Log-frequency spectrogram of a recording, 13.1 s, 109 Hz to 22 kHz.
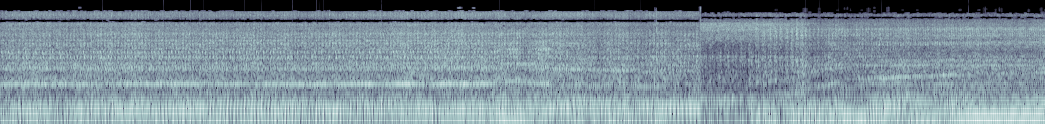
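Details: New Hangkai 6.5 hp four-stroke single-cylinder outboard on a 10-foot jon boat: steady, even, unbroken drone under load with water and wind noise; running normally.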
